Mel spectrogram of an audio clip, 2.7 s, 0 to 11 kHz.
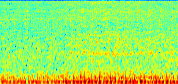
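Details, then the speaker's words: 2006 Pontiac Grand Prix 3.8L V6 idling after head gasket replacement: low, steady idle with even pulses, no rocking, stumbles or misfires, much smoother than before, when it rocked and seemed to misfire. "Engine sounds good. It's running nice. It's really smooth. It's much smoother than it was before."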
